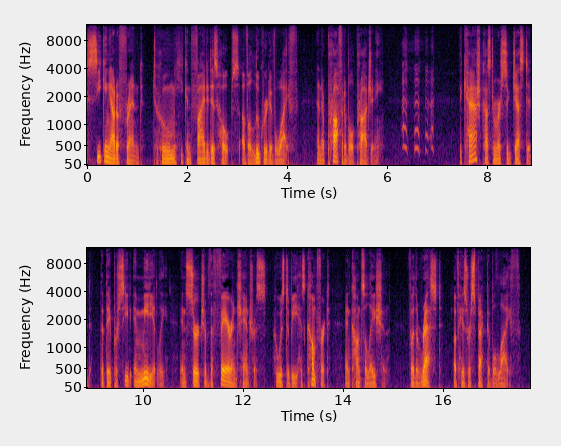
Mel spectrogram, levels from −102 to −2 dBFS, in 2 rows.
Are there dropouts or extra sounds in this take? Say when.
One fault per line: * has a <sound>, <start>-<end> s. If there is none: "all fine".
* has a laugh, 6.3-7.0 s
